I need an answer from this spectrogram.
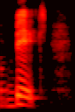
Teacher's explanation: Big no decimos Big sino Big como entre I y e es como una I que la boca no no sonríe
